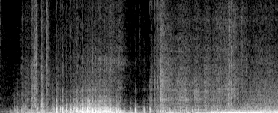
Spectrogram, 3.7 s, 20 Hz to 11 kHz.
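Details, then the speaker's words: 2016 Toyota Innova 2.0 with 191,000 km: brief cranking, then it catches and settles into a steady, even idle; normal start and idle. "Oke gak ada masalah"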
